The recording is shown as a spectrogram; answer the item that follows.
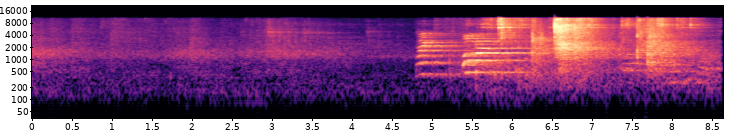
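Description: A woman's high-pitched, drawn-out call in two held notes about five seconds in, the release cue that sends the dog off the start line, followed by several loud, sharp noisy bursts near the end. Before the call there is only quiet room tone in a large hall.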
